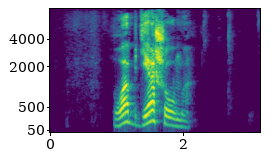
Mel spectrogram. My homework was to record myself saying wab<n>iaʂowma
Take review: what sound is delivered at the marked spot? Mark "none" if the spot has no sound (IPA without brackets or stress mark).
d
